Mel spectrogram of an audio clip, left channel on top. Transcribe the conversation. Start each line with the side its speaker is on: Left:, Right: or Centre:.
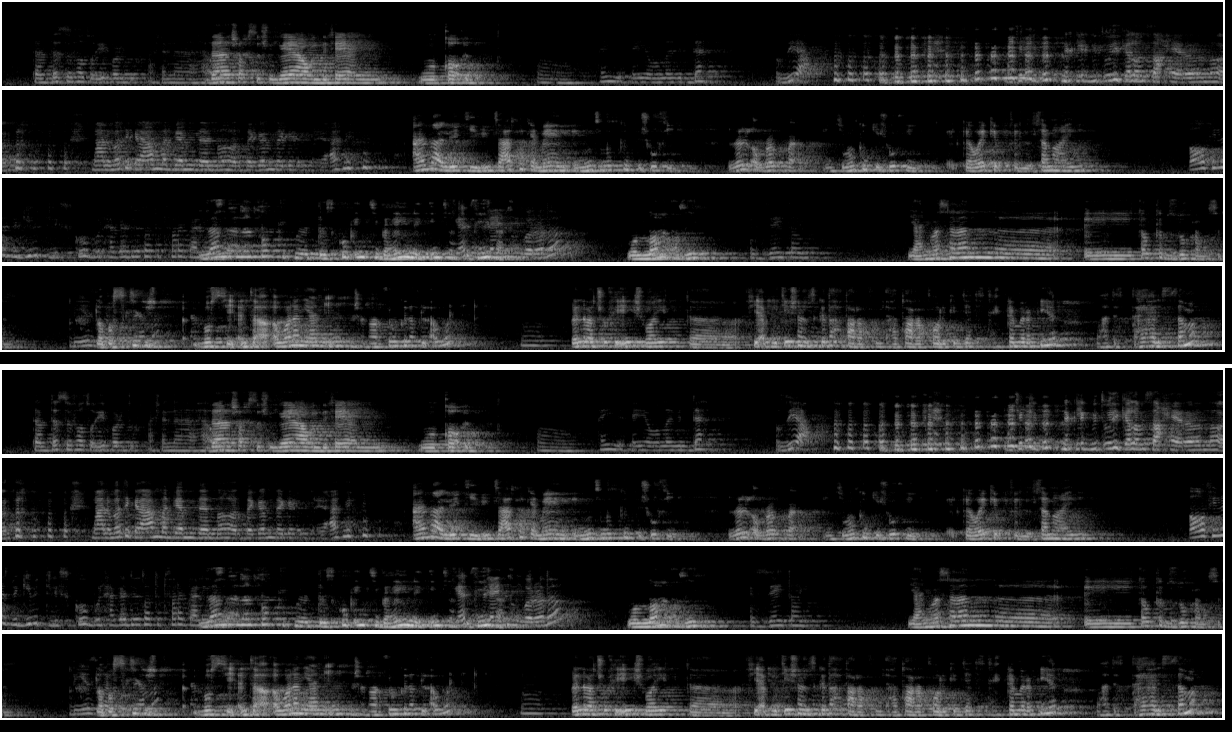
Right: طب ده صفاته ايه برضو عشان هقول
Centre: ده
Right: لك
Centre: شخص
Right: صح
Centre: شجاع
Right: ولا غلط
Centre: واندفاعي وقائد
Right: اه هي هي والله بنتها فظيعة <laughs>
Centre: <laughs>
Right: انت شكلك شكلك بتقولي كلام صح يا رنا النهارده <laughs> معلوماتك العامة جامدة النهارده جامدة جامدة يعني
Centre: عيب عليكي انت عارفه كمان ان انت ممكن تشوفي غير الابراج بقى انت ممكن تشوفي كواكب في السماء عادي
Right: <laughs> اه في ناس بتجيب التلسكوب والحاجات دي وتقعد تتفرج عليهم
Centre: لا لا لا فكك من التلسكوب انت بعينك انت
Right: بجد
Centre: هتشوفيها
Right: بالعين المجردة
Centre: والله العظيم
Right: ازاي طيب
Centre: يعني مثلا آه، آه، كوكب الزهره مثلا
Right: بيظهر
Centre: لو بصيتي
Right: في السماء
Centre: في بصي انت اولا يعني ايه مش هتعرفيهم كده في الاول
Right: امم
Centre: غير لما تشوفي ايه شويه آه، في ابلكيشنز كده هتعرفوا هتعرفها لك انت هتفتحي الكاميرا فيها وهتفتحيها للسما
